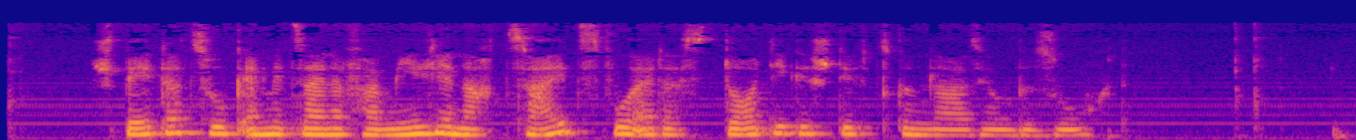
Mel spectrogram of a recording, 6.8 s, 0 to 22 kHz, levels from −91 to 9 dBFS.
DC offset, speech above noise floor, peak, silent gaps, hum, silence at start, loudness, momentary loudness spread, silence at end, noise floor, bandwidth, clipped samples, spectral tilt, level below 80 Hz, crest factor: under 0.1%; 37 dB; -2 dBFS; none; none; 0.45 s; -16 LUFS; 10 LU; 0.05 s; -52 dBFS; 11 kHz; under 0.1%; -6.5 dB/octave; -48 dBFS; 14 dB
